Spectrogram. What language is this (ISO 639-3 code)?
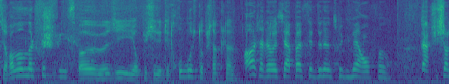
fra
